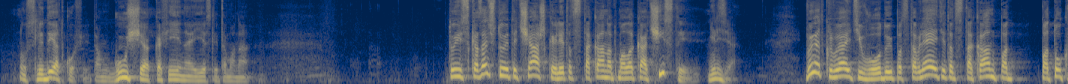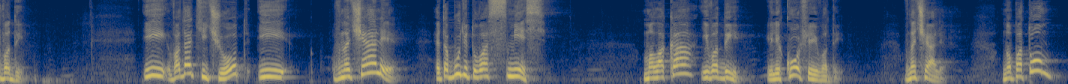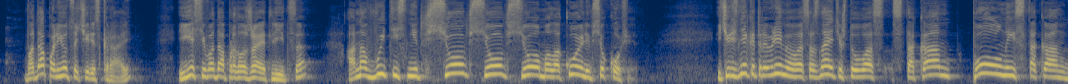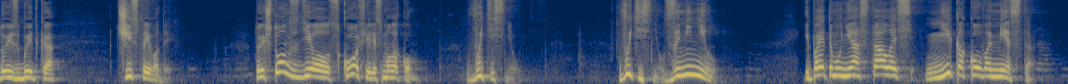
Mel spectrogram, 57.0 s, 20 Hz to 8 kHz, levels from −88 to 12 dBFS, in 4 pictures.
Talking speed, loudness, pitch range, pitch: 110 wpm, -12 LUFS, 145-225 Hz, 190 Hz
